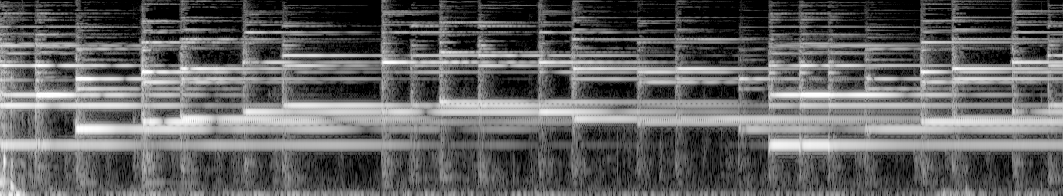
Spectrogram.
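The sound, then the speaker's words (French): Carillon bells ring out a melody, a steady sequence of bright, resonant strikes whose tones overlap and hang in the air, moderately loud with no voices. “Le carillon se fait entendre généralement entre la période de Pâques et celle de Noël.”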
